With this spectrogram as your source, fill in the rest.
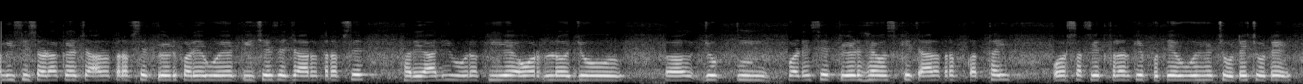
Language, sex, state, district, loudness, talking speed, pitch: Hindi, female, Rajasthan, Churu, -12 LUFS, 175 wpm, 210 Hz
